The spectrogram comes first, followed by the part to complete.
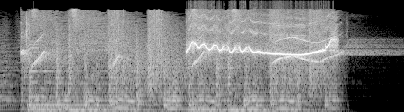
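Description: Programme jingle between news items: music with a beat and quick rising whistle slides, then a loud, warbling high whistle about two seconds in that settles to a held note and cuts off suddenly.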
